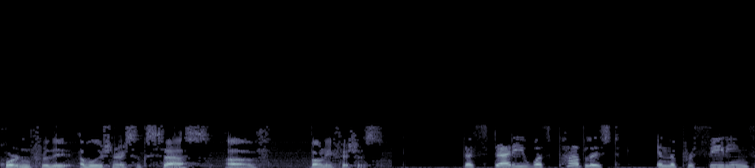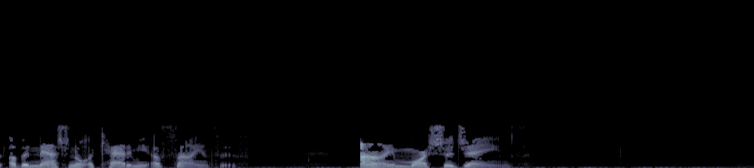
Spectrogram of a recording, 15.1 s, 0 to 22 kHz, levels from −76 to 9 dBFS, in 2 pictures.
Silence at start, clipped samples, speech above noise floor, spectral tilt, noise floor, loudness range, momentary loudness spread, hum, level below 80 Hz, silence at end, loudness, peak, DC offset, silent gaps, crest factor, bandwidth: 0 s; under 0.1%; 30 dB; -3.5 dB/octave; -59 dBFS; 4 LU; 13 LU; none; -58 dBFS; 0.85 s; -29 LUFS; -8 dBFS; under 0.1%; none; 22 dB; 5.8 kHz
